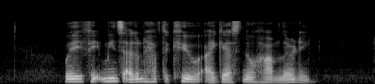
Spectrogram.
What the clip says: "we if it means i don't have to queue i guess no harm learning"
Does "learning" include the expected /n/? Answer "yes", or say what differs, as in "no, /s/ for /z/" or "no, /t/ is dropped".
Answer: yes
